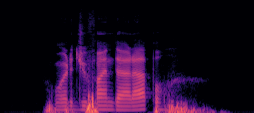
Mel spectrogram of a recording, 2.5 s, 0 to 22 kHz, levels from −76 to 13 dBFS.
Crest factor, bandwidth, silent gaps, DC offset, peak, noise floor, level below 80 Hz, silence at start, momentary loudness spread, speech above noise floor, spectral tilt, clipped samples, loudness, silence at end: 22 dB; 13.5 kHz; none; under 0.1%; -2 dBFS; -48 dBFS; -34 dBFS; 0.45 s; 13 LU; 27 dB; -7 dB/octave; under 0.1%; -23 LUFS; 0.5 s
